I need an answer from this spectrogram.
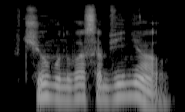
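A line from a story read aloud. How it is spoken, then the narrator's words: Barely audible. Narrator (Russian): едва слышно продолжил Курт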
